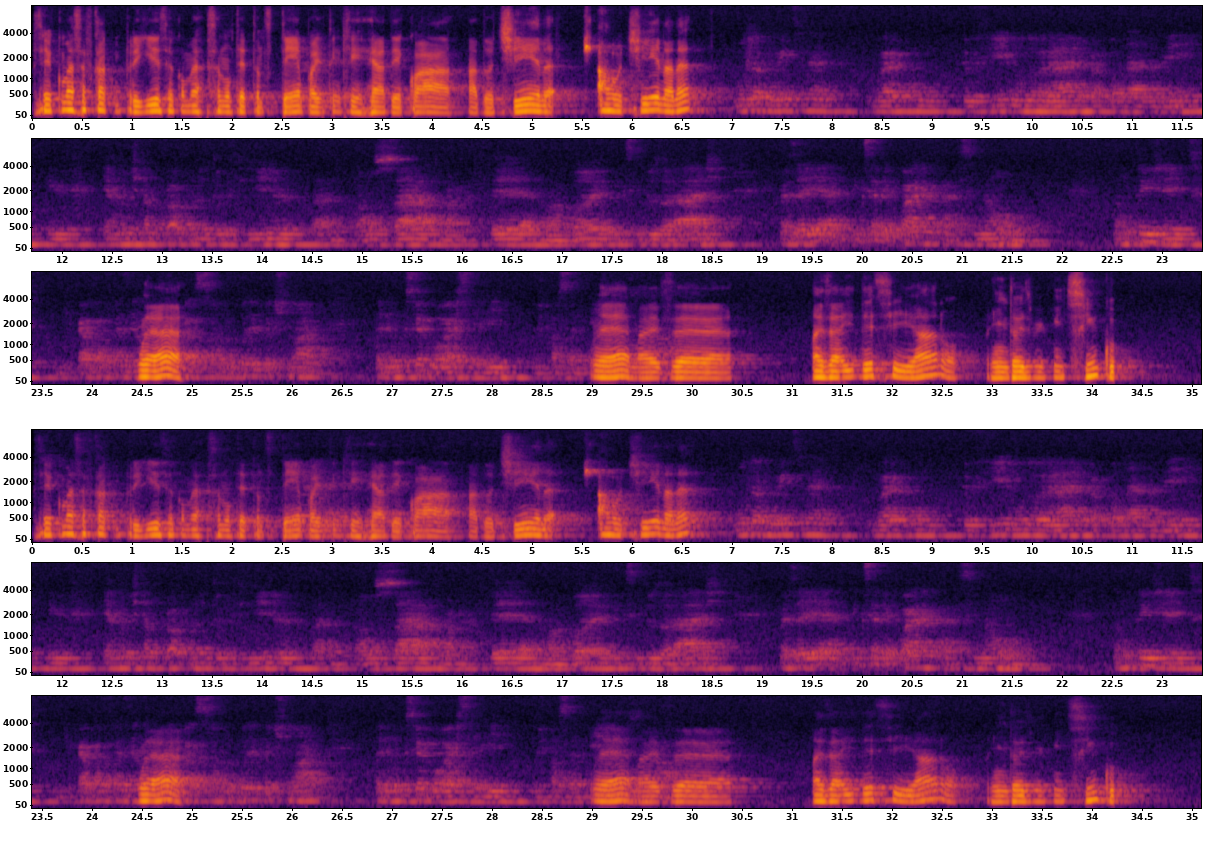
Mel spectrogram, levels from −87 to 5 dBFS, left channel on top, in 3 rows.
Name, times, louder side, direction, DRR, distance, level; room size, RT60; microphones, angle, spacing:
voice 1, 0.0-5.2 5.5-6.6 24.5-24.9 29.0-30.4 31.2-32.6 32.9-34.2, left 5 dB, 85° left, 16 dB, 0.4 m, -22 dB
voice 2, 2.7-3.3 7.0-8.1 8.3-21.7 22.1-26.6 26.8-29.9, equal, 5° left, -7 dB, 4.7 m, -40 dB
12.5 x 12.0 x 4.4 m, 1.2 s
head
